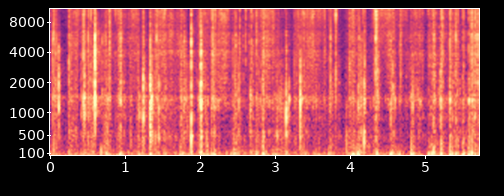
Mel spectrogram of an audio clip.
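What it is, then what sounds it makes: Plastic DVD case. A hollow plastic DVD case from the Friday collection, with a sleeve, is held in both hands while fingernails tap and scratch its front cover. Dense, quick clicking taps mix with crinkling and scratchy rustles, each tap dying away almost at once. The sound stays low and close, with a faint recurring tone near 1.4 kHz.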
